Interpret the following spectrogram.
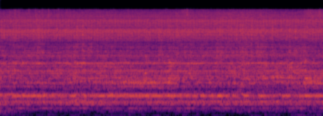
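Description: Label web drive machine running steadily, pulling the label web past the sensor: an even whir made of a few steady tones over a hiss.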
